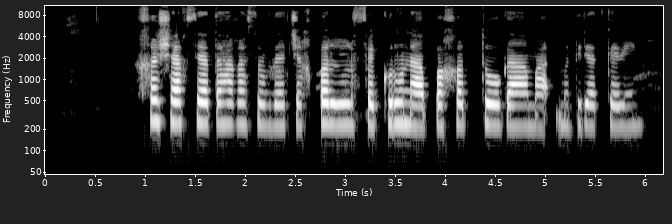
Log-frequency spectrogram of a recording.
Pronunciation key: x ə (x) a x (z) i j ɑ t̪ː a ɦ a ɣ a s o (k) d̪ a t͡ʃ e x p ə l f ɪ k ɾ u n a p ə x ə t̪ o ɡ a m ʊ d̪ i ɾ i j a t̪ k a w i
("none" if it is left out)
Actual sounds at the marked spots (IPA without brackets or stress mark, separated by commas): ʃ, s, k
